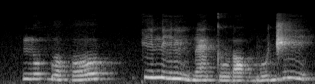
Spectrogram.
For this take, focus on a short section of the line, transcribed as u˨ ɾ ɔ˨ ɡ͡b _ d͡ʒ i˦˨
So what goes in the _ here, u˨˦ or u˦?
u˨˦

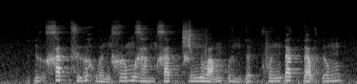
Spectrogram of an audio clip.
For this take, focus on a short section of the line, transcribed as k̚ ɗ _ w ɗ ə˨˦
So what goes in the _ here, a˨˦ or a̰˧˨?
a̰˧˨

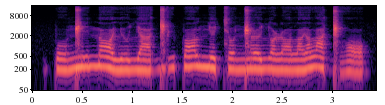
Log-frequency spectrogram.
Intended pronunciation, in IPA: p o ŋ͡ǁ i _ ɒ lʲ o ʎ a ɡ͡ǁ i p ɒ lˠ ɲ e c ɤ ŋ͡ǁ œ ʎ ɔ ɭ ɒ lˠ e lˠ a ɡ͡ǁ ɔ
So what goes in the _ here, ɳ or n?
n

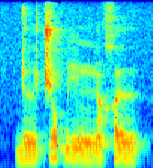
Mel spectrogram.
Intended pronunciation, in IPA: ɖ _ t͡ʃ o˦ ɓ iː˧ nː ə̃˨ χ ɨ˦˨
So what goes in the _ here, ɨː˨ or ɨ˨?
ɨː˨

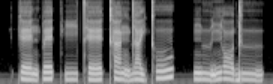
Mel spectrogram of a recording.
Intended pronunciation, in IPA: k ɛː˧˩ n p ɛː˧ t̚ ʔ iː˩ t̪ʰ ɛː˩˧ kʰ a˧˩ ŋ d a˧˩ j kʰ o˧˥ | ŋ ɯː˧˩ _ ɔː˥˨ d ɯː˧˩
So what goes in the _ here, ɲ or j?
ɲ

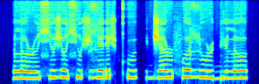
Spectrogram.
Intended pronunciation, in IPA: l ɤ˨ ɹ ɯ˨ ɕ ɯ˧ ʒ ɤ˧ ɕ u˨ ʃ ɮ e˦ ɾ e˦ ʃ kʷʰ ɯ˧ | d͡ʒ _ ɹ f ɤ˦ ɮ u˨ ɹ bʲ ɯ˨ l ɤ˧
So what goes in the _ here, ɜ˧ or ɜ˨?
ɜ˧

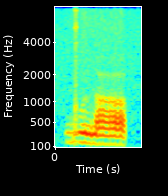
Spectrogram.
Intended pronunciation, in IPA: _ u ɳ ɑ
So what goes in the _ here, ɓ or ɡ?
ɡ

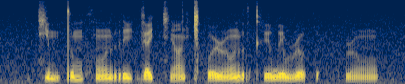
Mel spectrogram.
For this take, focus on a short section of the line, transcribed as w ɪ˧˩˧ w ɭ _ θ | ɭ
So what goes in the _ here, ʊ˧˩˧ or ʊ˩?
ʊ˩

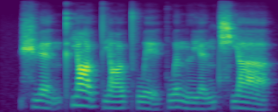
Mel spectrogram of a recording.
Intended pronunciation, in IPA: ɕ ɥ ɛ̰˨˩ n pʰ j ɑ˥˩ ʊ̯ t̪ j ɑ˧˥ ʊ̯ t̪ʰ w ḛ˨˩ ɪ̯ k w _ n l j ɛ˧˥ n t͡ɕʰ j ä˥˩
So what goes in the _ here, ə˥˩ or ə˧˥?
ə˥˩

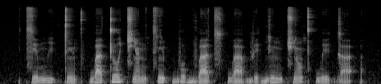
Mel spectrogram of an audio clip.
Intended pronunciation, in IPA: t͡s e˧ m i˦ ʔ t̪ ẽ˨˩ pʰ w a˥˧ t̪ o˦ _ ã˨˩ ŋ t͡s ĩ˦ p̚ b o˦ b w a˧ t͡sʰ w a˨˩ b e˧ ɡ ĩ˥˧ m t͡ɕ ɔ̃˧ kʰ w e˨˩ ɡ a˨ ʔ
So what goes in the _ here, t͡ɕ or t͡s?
t͡ɕ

